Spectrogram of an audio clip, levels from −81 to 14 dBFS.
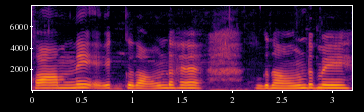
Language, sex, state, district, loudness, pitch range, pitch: Hindi, female, Punjab, Fazilka, -14 LUFS, 250-265 Hz, 260 Hz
